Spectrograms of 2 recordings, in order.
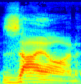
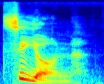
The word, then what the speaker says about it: Zion: This actually pronounced with a TS at the beginning Zion. Zion. We don't pronounce many Hebrews words right.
